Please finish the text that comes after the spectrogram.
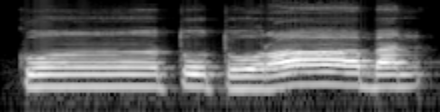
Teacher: نون ساکن کے بعد حروف اخفا کے 15 حروف میں سے تا ہے، اس لیے نون ساکن کی آواز کو ناک میں چھپا کر پڑھیں گے۔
